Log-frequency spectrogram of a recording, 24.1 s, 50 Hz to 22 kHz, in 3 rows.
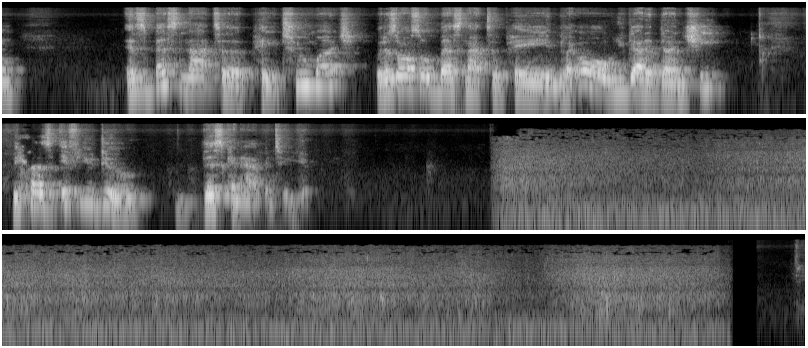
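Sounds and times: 
speech: 0.0 - 0.3, 1.2 - 7.2, 8.2 - 11.2
water gushing into a house: 13.0 - 23.4.

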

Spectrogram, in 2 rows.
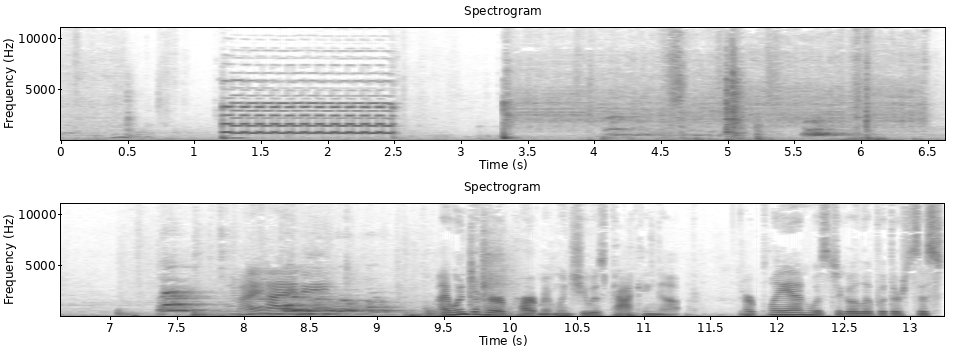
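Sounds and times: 
electronic ringing tone: 1.2 - 2.6
old chow mix dog barking: 4.1 - 4.5, 5.6 - 6.0, 7.4 - 9.3
speech: 9.6 - 13.2.

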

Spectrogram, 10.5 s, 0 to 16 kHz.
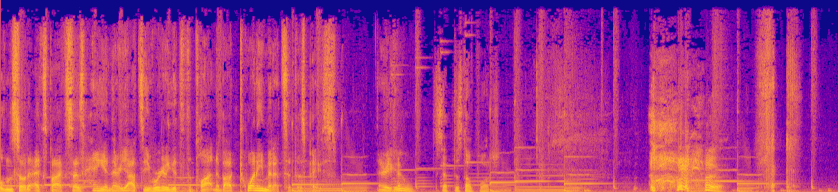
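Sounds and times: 
speech: 0.0 - 6.6, 8.8 - 9.8
thick chunky coughing: 7.9 - 10.4.

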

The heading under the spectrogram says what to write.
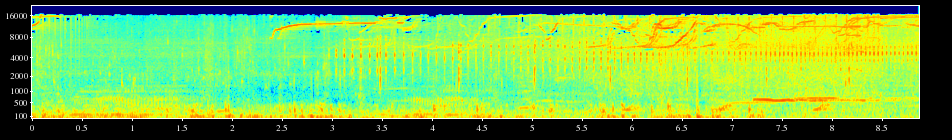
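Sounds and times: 
constant low rumble of underwater water noise: 0.0 - 8.8
dolphin whistles recorded underwater by hydrophone from a zodiac: 6.0 - 8.8.

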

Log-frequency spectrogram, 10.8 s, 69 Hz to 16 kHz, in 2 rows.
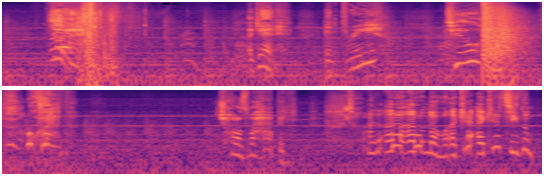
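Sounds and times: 
door being broken down: 0.8 - 1.4
speech: 2.5 - 6.2, 7.6 - 10.8.

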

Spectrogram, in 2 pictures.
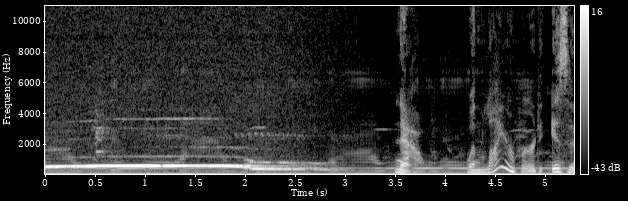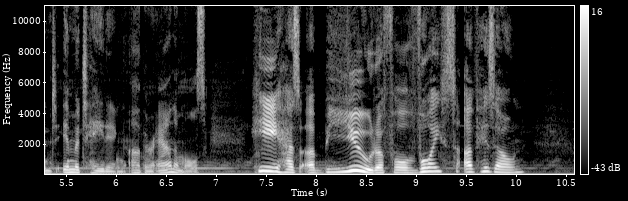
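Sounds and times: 
dingo howling: 0.0 - 6.9
speech: 3.5 - 10.2.

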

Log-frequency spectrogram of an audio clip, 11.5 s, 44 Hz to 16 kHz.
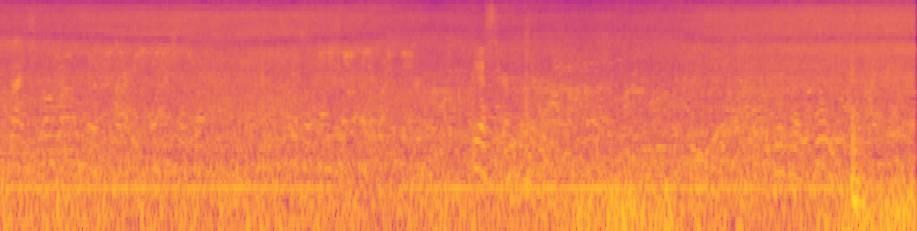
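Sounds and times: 
faint murmuring voices: 0.0 - 11.4
rushing water of a backwards waterfall: 0.0 - 11.4
speech: 6.0 - 7.1.

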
